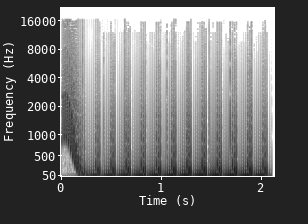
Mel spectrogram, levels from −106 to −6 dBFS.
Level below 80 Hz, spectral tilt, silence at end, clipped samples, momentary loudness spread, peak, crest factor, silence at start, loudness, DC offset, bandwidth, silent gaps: -26 dBFS; -7.5 dB/octave; 0 s; under 0.1%; 4 LU; -12 dBFS; 12 dB; 0 s; -25 LUFS; 0.2%; 16 kHz; none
